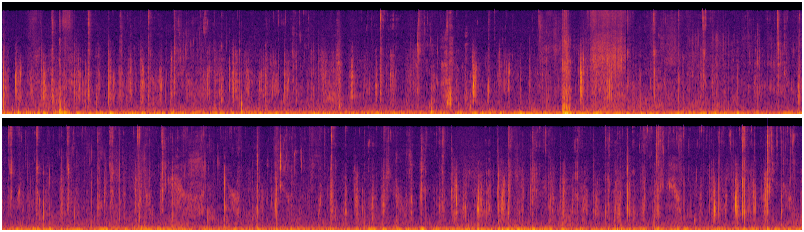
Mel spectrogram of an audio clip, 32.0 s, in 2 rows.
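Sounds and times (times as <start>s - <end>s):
person chewing food: 0.0s - 32.0s
tissue rustling: 10.8s - 14.8s.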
